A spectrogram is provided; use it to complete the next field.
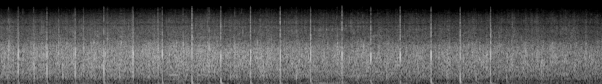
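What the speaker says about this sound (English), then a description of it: "How about a round of applause for our community leaders?" An audience at the 2018 USF Brunch on the Bay applauds its community leaders with a dense, steady round of clapping, a few sharper individual claps standing out throughout.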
